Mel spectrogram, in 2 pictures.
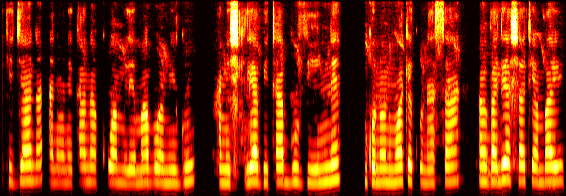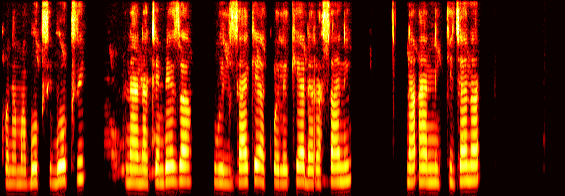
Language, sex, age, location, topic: Swahili, female, 18-24, Mombasa, education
